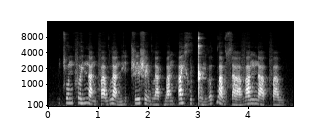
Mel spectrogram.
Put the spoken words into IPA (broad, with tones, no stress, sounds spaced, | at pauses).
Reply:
c o˧˥ n f ə˧˥ j n a˨˩ n f a˨˩˦ w l a˨˩˨ n j i˨˩ t̚ ʂ i˧˥ ʂ e˨˩ w l a˨˩ k̚ w a˨˩ ŋ h a˧ j x u˨˩ t̚ ʈ o˨˩˨ j l o˦˥ t̚ w a˨˩ w s aː˨˩˨ v a˧ ŋ n aː˨˩ p̚ f a˨˩ w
